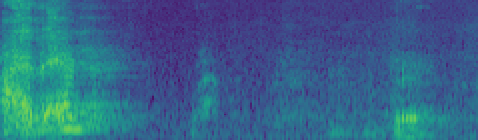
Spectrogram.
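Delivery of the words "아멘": glib, light, frivolous, flippant tone. Describing answering a pastor with amen, a flippant, frivolous amen. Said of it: "조금 방정맞게".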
